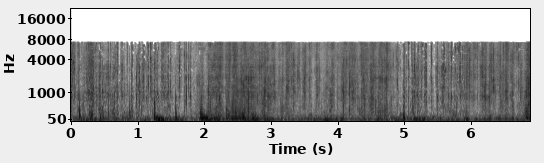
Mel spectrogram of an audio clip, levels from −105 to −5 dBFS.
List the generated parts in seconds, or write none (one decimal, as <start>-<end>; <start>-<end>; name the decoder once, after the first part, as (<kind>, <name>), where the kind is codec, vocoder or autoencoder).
1.9-4.9 (vocoder, Vocos); 5.9-6.9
